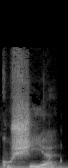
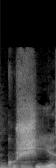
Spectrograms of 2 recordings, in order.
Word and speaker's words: coxia: If your seat is by the window, which is a janela, or maybe your seat is in the aisle, which is coxia. That's a coxia seat.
